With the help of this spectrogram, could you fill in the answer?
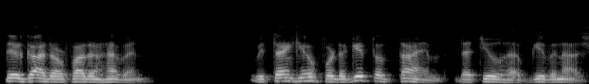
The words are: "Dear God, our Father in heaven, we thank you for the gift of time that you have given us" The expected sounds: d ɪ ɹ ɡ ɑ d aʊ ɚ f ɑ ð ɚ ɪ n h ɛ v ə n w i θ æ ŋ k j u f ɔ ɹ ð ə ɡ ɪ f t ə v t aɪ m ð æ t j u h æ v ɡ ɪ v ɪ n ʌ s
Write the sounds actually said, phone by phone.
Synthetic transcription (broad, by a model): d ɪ ɹ ɡ ɑ d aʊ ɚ f ɑ ð ɚ ɪ n h ɛ v ə n w i θ æ ŋ k j u f ɔ ɹ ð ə ɡ ɪ f t ə v t aɪ m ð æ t j u h æ v ɡ ɪ v ɪ n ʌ s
